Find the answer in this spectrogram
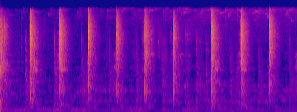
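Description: Hard-soled leather shoes stepping on a hard floor at an even pace, about two sharp steps a second.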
